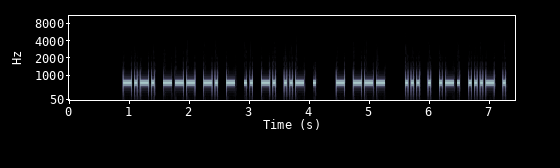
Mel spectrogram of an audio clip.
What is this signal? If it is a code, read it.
Morse code, heard as a keyed tone, about 25 wpm, 700 Hz. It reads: CONTINUE TO SERVE
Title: Sentences from Top 1000 Words - Review Part 6 - 25wpm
